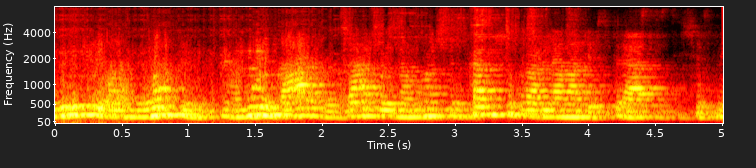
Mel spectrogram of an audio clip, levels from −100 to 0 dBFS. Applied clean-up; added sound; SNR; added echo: neural separator model SepFormer DNS4.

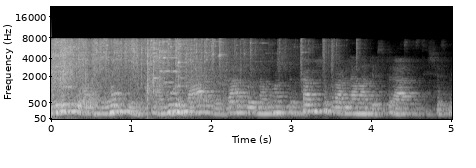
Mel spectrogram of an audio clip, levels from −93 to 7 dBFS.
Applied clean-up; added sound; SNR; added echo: none; Shatter; 1 dB; reverberation time 1.2 s.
